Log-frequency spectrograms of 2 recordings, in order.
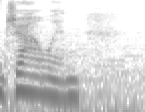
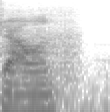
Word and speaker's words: Jowan: It authorized the right on Jowan, and Irving had signed it. Oh, that's how I pronounce it, Jowan.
